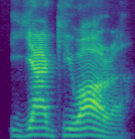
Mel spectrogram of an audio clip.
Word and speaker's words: yaguara: language um uh and they pronounce it yaguara so so four syllables for them and that literally means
